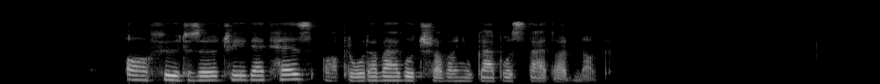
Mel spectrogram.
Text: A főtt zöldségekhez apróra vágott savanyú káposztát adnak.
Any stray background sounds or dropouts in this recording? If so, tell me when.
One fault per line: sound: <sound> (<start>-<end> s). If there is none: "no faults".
no faults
